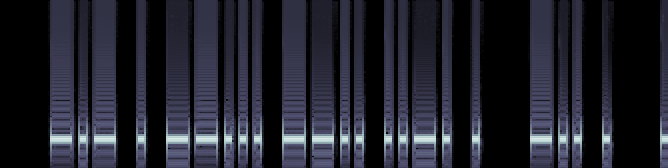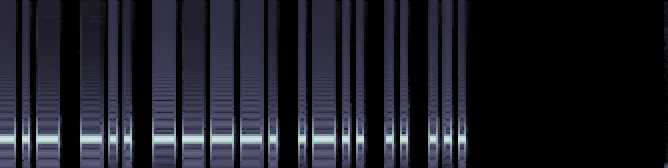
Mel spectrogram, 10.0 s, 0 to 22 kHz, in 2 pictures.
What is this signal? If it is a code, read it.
Morse code, heard as a keyed tone, about 21 wpm, 700 Hz. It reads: KE7ZFE DE KD9LIS
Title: USA Callsign DE Callsign 22wpm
